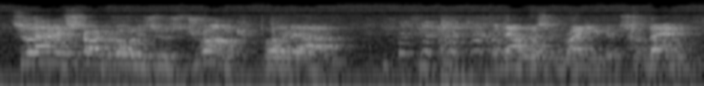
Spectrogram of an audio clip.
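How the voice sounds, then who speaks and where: Man acting a bright, excitable rambling hotel clerk. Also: high-pitched. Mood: wistful, musing. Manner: halting, rambling, hesitant then excitable. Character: odd rambling daydreaming young male hotel receptionist, naively earnest. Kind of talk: theatrical comic monologue performance. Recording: roomy, distant mic, faint noise.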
